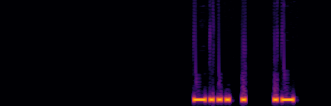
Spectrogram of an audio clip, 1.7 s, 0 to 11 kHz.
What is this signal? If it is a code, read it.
Morse code, heard as a keyed tone, about 60 wpm, 700 Hz. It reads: BE A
